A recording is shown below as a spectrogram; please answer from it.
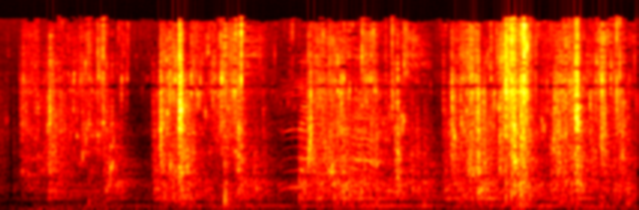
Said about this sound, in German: Dafür braucht ihr aber einen Wäschestampfer. Das kommt jetzt auf dein Wäschestück und jetzt drückst du den immer runter, immer wieder.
